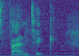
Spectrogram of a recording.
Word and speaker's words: Fanttik: I believe the fantic I've been pronouncing it FANUC but it's fantic um has holds its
